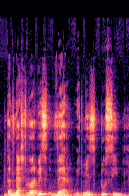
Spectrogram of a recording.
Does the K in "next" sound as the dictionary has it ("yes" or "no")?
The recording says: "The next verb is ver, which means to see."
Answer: yes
